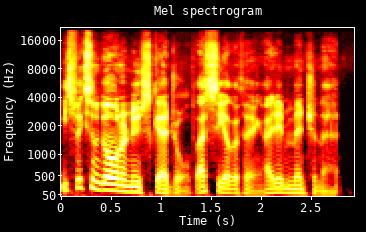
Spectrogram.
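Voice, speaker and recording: A man's voice: sits low, sing-song, racing, darkish tone, no room sound. A man talking casually in a personal vlog update, rambling, trailing off and correcting himself as he goes. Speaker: vlogger.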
